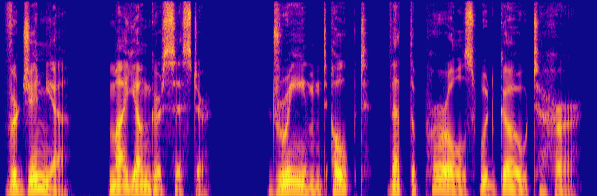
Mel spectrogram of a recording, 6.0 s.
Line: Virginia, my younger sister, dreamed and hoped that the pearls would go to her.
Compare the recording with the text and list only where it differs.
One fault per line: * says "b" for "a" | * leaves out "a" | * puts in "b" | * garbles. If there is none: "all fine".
* leaves out "and"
